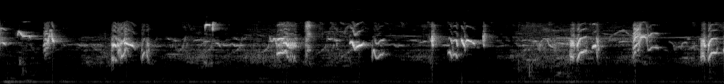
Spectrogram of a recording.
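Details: Another Gray Catbird singing a mimicked series of phrases given singly: scratchy, squawky and slurred whistled notes tumbling in an irregular stream, some harsh and nasal, with short gaps and no repeats.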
